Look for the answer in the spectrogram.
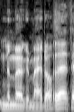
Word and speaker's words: Nurmagomedov: Speaking of contact sports, Khabib Nurmagomedov, did I say that right? – Nurmagomedov. – Thank you. Very good.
